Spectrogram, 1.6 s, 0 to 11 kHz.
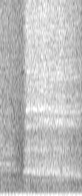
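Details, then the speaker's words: Simulated nursing demonstration of metered-dose inhaler administration: a steady, breathy exhaling hiss over low room hum as the breath is let out through pursed lips after holding the inhaled dose 5 to 10 seconds; pursed-lip exhalation. "Hold it 5 to 10 seconds and then breathe through purse lips out."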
